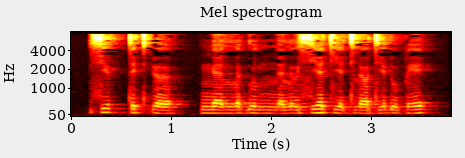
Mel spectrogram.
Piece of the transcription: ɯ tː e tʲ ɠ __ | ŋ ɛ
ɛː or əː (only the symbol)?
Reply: əː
